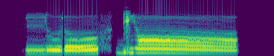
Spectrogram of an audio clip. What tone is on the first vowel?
low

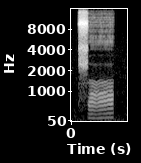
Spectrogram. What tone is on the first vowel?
rising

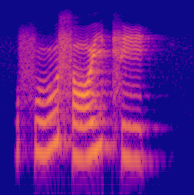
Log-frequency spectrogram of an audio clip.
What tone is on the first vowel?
rising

